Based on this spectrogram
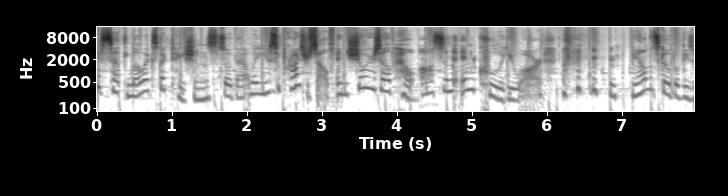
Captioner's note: laughs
